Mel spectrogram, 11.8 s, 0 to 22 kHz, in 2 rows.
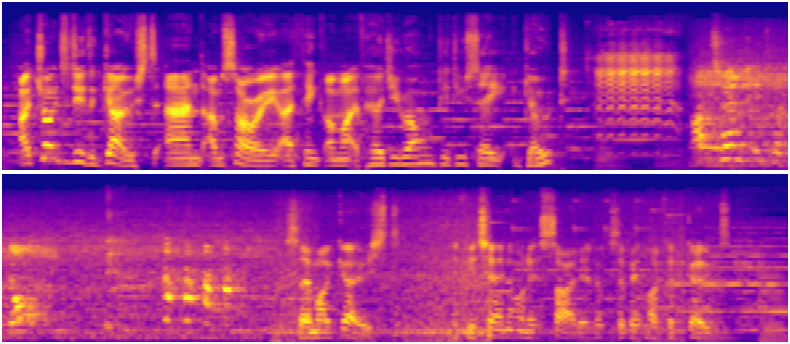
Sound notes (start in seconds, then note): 4.4 goat bleating; 6.7 laughing; 11.5 upbeat music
